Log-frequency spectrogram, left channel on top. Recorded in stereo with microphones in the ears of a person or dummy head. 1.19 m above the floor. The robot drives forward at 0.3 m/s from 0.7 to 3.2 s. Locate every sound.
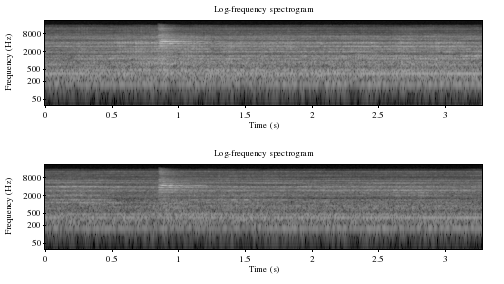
0.8 s hammering: 25° left (ahead or behind), 2.5 m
